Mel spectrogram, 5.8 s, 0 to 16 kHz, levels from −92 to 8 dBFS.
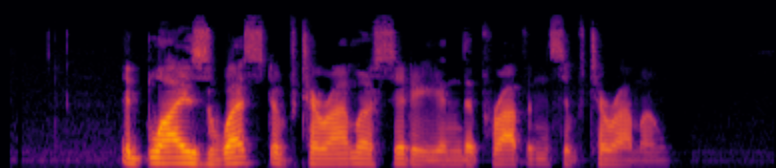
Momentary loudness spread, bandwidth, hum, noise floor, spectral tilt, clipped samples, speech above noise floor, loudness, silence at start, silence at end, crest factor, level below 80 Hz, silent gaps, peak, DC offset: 19 LU; 11 kHz; none; -76 dBFS; -5.5 dB/octave; under 0.1%; 54 dB; -22 LUFS; 0.9 s; 0.9 s; 22 dB; -64 dBFS; none; -2 dBFS; under 0.1%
